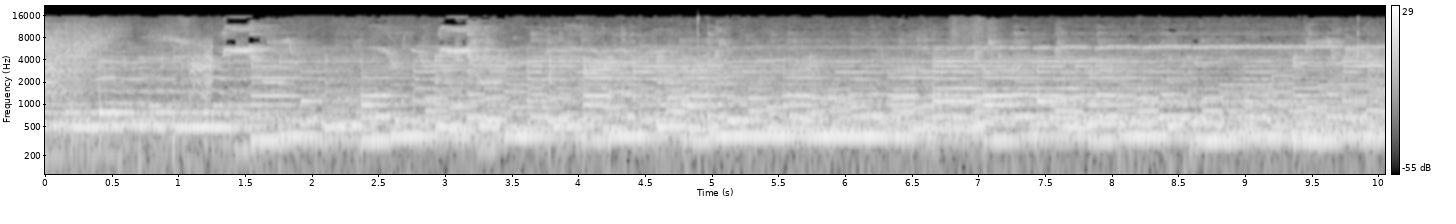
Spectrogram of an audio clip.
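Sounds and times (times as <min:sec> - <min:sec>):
electric guitar and electronics music: 0:00.0 - 0:10.0.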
